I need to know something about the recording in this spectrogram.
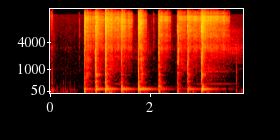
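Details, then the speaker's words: AliExpress carbon road bike build with Shimano hydraulic brakes, mic held close to the shifters: sharp irregular plastic clicks and taps, about eight in three seconds, from inside both brake/shift levers; brake lever rattle, source not yet found. "so it's coming from somewhere inside the shifters and it happens on both and I'm going to have to figure out where that's coming from because if I had that out on the road it would annoy me no end"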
